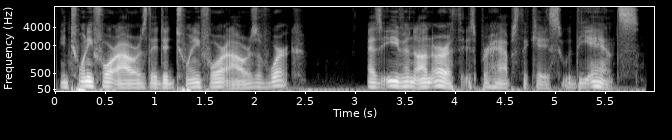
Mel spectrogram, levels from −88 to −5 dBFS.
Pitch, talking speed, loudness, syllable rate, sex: 95 Hz, 220 wpm, -20 LUFS, 4.9 syllables/s, male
